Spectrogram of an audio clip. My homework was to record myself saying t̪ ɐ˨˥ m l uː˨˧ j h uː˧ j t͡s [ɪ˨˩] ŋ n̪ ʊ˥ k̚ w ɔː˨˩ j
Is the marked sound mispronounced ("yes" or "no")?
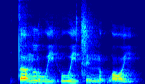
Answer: no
